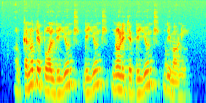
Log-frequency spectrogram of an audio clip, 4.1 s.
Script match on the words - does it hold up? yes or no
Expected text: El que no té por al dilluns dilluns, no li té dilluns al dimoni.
yes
